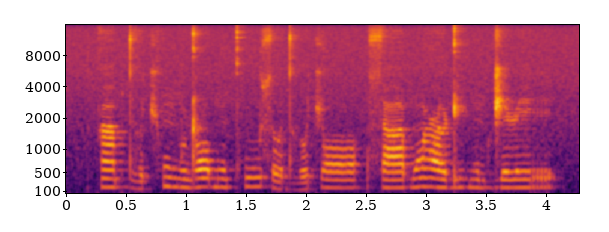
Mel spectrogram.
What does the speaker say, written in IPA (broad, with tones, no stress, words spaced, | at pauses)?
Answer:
kãː˧pdʱə˨t͡ʃʰũ˦ɡũ˧ ɖɔː˦bũ˨ kʰuː˦sɤ˨dʱɤ˨˦t͡ʃɔː˦ | saː˧bɔ̃˦ʕɤ˧ ɖi˦ɡũ˧bd͡ʒe˦ɭe˦r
